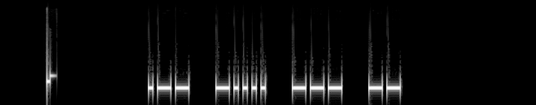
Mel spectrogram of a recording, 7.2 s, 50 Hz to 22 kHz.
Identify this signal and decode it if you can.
Morse code, heard as a keyed tone, about 20 wpm, spaced as for 14 wpm, 700 Hz. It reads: W6OM
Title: USA Call Signs - 4 Characters - 2x Character Spacing - 20wpm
